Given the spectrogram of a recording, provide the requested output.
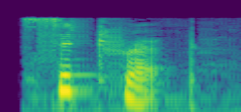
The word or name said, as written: sitrep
